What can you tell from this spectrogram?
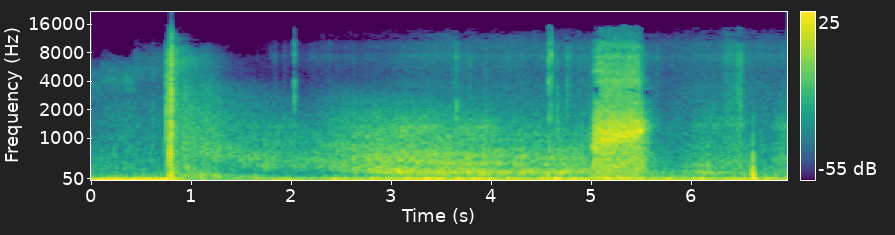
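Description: A single shotgun shot about a second in, after which there is rustling through dry brush. Around five seconds in comes a louder, half-second rush of noise.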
